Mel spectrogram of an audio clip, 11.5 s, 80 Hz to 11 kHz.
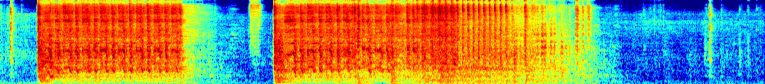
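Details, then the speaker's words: Old Ford tractor after carburetor cleaner squirted in: two long cranking bursts at about 220 beats a minute, never fires; owner suspects it is not pulling fuel. "Well, maybe it didn't work. Still acts like it's not pulling no fuel."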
